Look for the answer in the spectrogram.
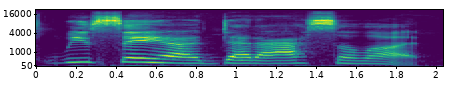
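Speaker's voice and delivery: usual speaking voice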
